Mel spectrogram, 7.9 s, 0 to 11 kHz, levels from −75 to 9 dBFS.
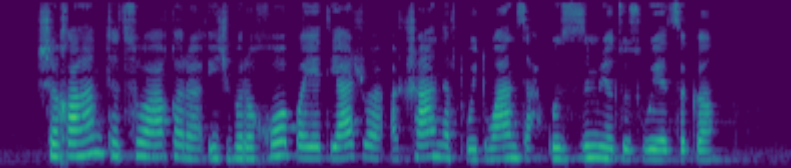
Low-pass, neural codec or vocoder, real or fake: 9.9 kHz; none; real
